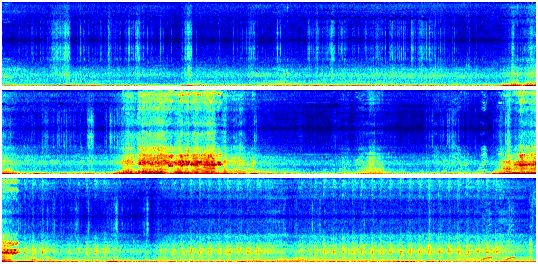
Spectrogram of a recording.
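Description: Steady low engine rumble from a stopped car with its engine running. It is broken by several louder bursts of pitched sound, around ten seconds in, from about thirteen to fifteen seconds, and again around twenty-one seconds.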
